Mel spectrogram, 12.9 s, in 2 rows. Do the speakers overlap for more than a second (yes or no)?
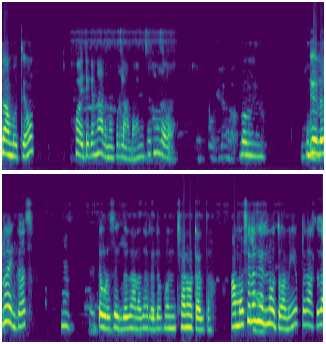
no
